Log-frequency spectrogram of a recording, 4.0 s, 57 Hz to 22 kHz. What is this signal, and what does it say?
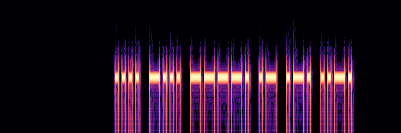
Morse code, heard as a keyed tone, about 34 wpm, 700 Hz. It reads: HB9ARF
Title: Call Signs Repeated 3x - 35wpm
